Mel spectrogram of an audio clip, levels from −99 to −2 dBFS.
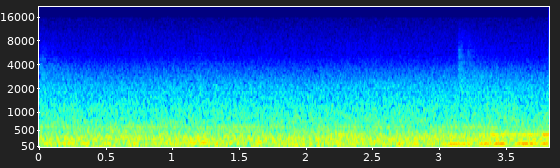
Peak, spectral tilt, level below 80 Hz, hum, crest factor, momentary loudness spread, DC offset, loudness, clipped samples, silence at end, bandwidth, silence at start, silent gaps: -22 dBFS; -9 dB/octave; -50 dBFS; none; 14 dB; 4 LU; under 0.1%; -38 LUFS; under 0.1%; 0 s; 10 kHz; 0 s; none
